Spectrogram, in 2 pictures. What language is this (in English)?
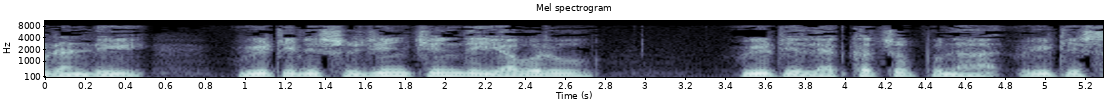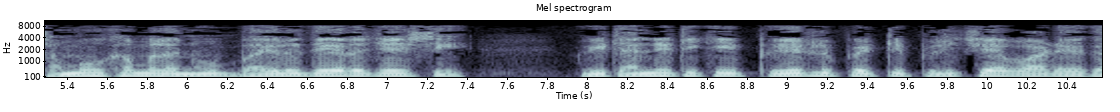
Telugu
